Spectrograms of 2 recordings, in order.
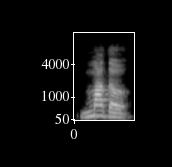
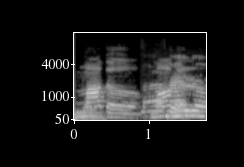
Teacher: nó chỉ đọc đến chữ ơ này thôi ạ mother hết Nhưng anh mỹ thì nó kéo dài đuôi chữ ờ ờ ra một tí ạ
